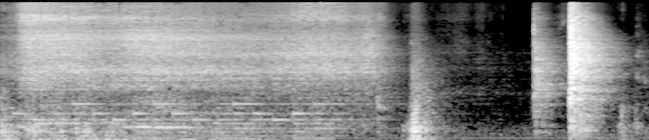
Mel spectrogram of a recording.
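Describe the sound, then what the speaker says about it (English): Air escaping from a party balloon being deflated to size for a birthday balloon tower: a steady loud hiss for about two and a half seconds, then a few short squeaky bursts as the neck is pinched and released. "just let the air out until it fits nicely through this gap"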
